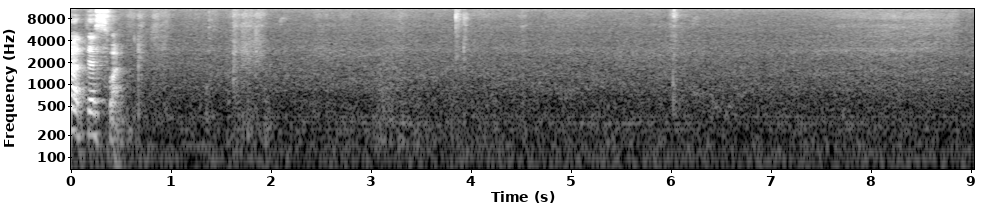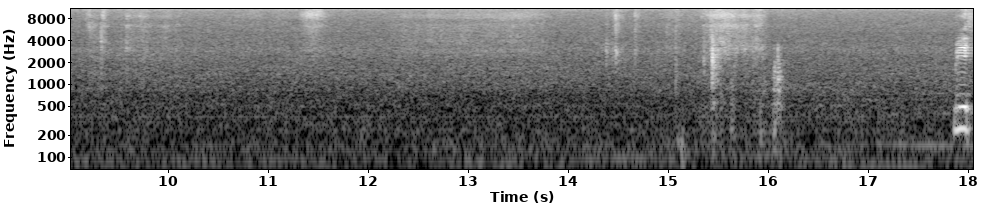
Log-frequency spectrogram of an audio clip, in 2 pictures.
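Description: Paper rustles softly as it is folded.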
